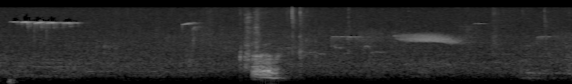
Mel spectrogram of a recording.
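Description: Wild birds calling: a quick run of high chirps in the first second and a longer, lower whistled note about six seconds in. A short, louder noise breaks in about four seconds in.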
